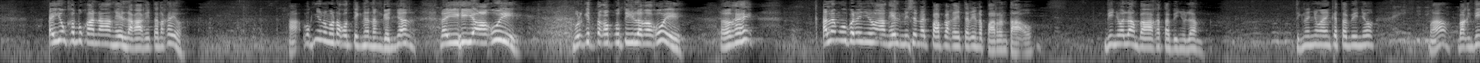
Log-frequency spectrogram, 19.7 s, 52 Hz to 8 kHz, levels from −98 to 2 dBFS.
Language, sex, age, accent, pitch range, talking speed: English, male, 50-69, Filipino, 200-270 Hz, 155 wpm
